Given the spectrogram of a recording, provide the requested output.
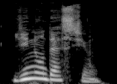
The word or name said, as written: inondation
